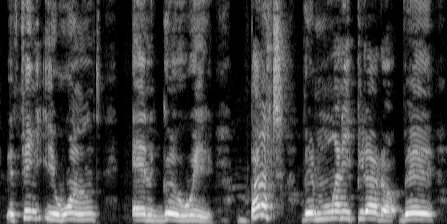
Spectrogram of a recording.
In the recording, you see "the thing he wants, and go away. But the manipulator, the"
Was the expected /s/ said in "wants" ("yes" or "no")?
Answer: no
